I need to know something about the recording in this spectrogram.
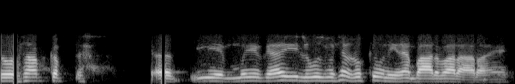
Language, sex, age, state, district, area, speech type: Urdu, male, 30-45, Uttar Pradesh, Rampur, urban, conversation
